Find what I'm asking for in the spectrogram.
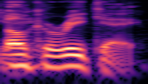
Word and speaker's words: Okereke: but how do you say that guy's name? – Okereke? – Bobby Okereke. – Okereke.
